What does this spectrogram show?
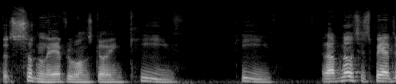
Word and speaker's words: Kyiv: The Russian is Kiev. It's Kyiv. Kyiv.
